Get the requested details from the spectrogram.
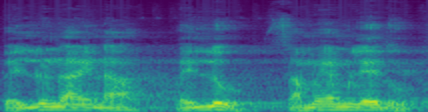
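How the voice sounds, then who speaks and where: A solemn old sage guide in a game role-play, voiced by a man, deep and gravelly and droning in a flat line. His words ring out in a long echoing hall with music underneath. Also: natural voice. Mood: solemn urging. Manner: slow solemn urging. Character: ancient wise male sage, solemn guide. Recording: echoey long reverb with music behind.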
